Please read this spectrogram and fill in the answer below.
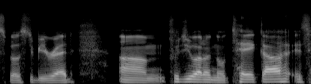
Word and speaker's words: Fujiwara no Teika: his name is supposed to be read um fujiwara no taka is how it's typically read although sometimes it's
